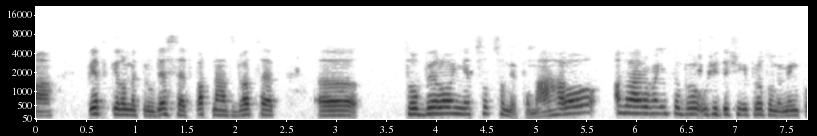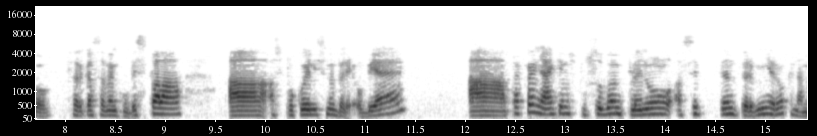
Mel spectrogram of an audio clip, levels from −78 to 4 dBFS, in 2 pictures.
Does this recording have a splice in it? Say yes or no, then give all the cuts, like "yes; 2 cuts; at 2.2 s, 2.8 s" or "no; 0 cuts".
no; 0 cuts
